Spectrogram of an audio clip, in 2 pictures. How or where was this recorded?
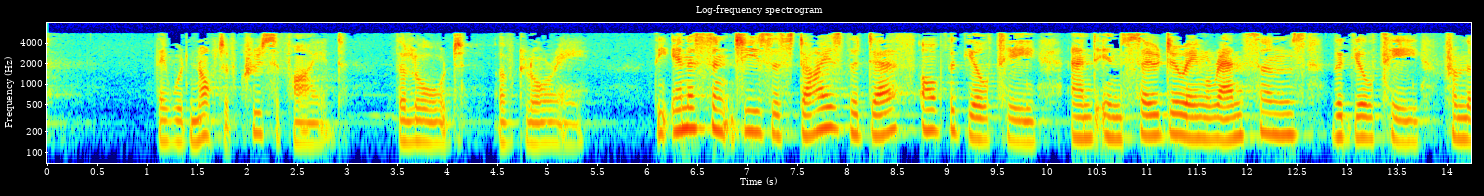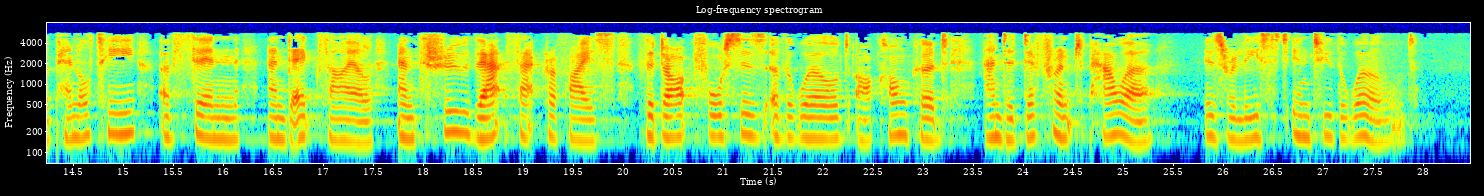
large echoing room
